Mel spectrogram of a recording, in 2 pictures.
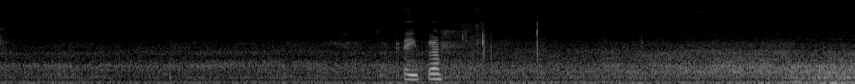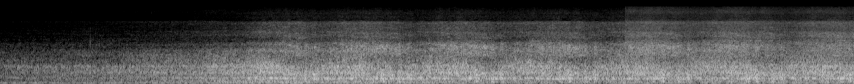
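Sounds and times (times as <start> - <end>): express train rushing past: 6.5 - 17.0.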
